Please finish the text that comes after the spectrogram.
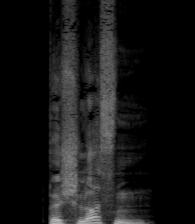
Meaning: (verb) past participle of beschließen; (adjective) decided, agreed; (verb) first/third-person plural preterite of beschließen
- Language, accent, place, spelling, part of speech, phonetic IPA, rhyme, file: German, Germany, Berlin, beschlossen, adjective / verb, [bəˈʃlɔsn̩], -ɔsn̩, De-beschlossen.ogg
